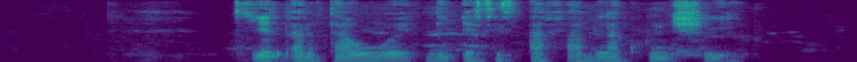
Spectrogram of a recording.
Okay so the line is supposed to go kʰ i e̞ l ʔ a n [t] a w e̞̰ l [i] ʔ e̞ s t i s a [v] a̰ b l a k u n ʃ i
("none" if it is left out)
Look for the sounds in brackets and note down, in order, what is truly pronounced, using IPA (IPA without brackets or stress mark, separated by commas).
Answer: t, i, f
